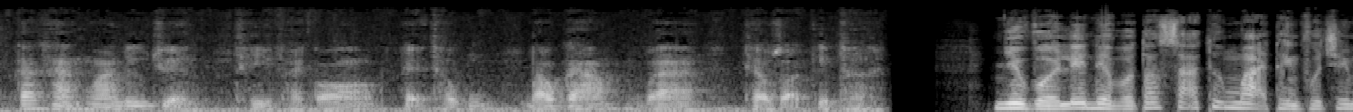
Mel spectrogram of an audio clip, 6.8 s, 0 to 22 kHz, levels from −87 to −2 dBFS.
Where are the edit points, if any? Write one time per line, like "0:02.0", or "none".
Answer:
0:04.8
